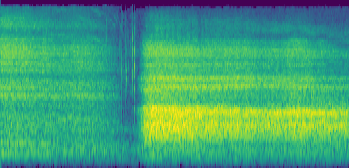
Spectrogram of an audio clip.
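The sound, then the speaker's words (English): Deep breathing in and out, heard as a long, steady, airy rush of breath that starts after a brief dip and carries on evenly, alone with no talking. “Let's take some deep breaths.”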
